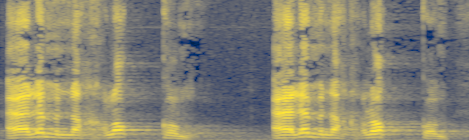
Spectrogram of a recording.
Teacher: إدغام ناقص، أي تبقي صوت القاف مع الكاف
